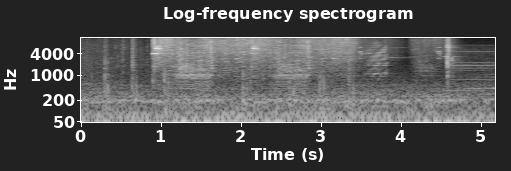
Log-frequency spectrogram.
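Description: A heavy sliding door hisses open.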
